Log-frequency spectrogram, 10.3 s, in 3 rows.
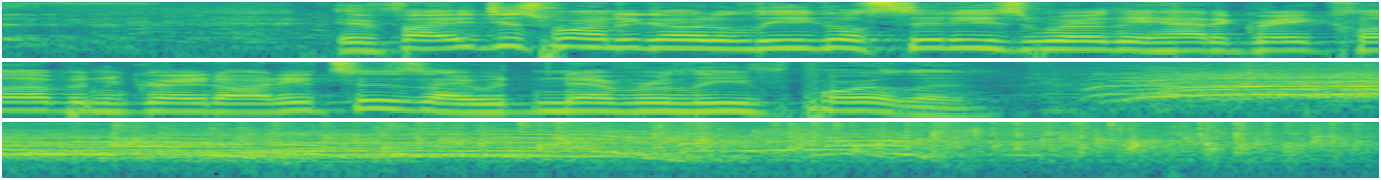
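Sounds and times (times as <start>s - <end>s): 
speech: 0.8s - 6.1s
shouted cheers and whoops: 6.1s - 9.8s
crowd applauding: 6.2s - 10.3s.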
